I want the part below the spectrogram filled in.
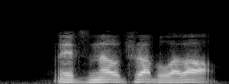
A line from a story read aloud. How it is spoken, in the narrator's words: a slurred voice outside said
